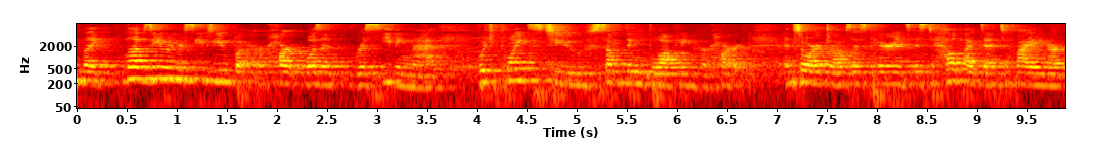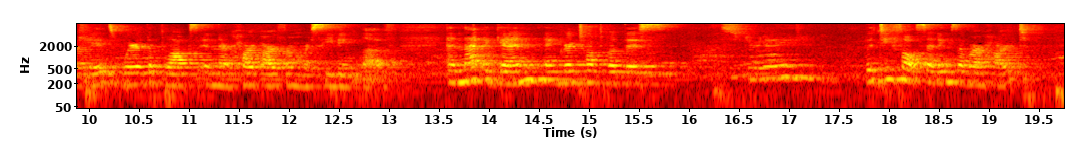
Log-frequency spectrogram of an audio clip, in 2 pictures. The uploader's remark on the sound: speaking in Moose Lake Pentecostal Camp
